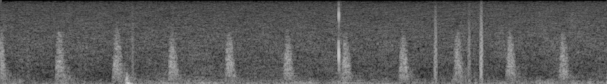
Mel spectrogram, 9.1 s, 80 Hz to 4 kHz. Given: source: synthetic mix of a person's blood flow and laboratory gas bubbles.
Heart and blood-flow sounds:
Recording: Doppler ultrasound of blood flow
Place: subclavian vein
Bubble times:
5.05-5.11 s: bubbles
From the record:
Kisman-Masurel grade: 112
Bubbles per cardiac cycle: 1 to 2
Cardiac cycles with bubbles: 1 to 10%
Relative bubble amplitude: moderate (0.250 to 0.450)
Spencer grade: 1 (occasional bubble signal discernible with the cardiac motion signal, with majority of cardiac periods free of bubbles)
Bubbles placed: anywhere in the cardiac cycle

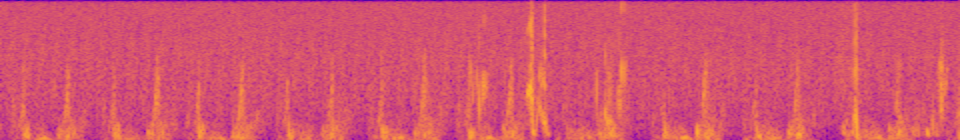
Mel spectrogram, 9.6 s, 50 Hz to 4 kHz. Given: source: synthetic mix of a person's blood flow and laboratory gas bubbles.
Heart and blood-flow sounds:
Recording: Doppler ultrasound of blood flow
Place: precordium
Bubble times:
4.69-4.88 s: bubbles
5.25-5.51 s: bubbles
5.94-6.28 s: bubbles
7.05-7.13 s: bubbles
8.39-8.62 s: bubbles
9.04-9.50 s: bubbles
From the record:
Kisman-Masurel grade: 123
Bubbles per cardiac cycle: 1 to 2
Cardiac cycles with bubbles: 10 to 50%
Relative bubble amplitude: loud (0.450 to 0.775)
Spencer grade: 2 (many but less than half of the cardiac periods contain bubble signals, singularly or in groups)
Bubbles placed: anywhere in the cardiac cycle

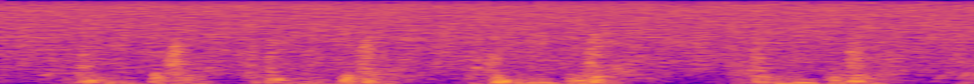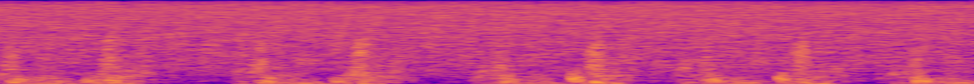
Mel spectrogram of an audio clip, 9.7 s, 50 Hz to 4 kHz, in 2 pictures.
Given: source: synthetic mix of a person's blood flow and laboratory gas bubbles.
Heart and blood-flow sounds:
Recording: Doppler ultrasound of blood flow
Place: precordium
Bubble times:
4.87-4.93 s: bubbles
From the record:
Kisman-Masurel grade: 111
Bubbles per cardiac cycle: 1 to 2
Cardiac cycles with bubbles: 1 to 10%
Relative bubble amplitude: barely perceptible (0.100 to 0.250)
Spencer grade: 1 (occasional bubble signal discernible with the cardiac motion signal, with majority of cardiac periods free of bubbles)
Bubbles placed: only in the low amplitude regions of the cardiac cycle

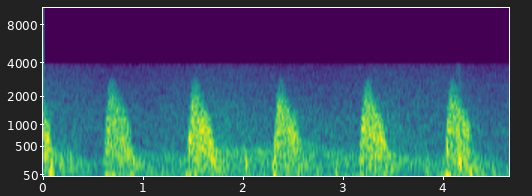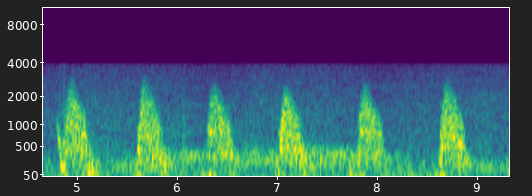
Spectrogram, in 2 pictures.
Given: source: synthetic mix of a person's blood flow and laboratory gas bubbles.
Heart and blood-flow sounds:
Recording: Doppler ultrasound of blood flow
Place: subclavian vein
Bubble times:
4.12-4.21 s: bubbles
4.78-4.92 s: bubbles
From the record:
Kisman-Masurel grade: 223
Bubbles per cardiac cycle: several, 3 to 8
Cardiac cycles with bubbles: 10 to 50%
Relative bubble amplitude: loud (0.450 to 0.775)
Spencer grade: 2 (many but less than half of the cardiac periods contain bubble signals, singularly or in groups)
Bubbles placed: anywhere in the cardiac cycle

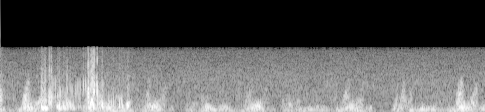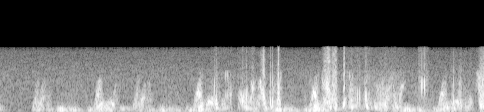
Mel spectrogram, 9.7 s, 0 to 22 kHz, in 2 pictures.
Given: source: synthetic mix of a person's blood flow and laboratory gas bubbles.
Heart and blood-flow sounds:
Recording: Doppler ultrasound of blood flow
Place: precordium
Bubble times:
0.00-0.04 s: bubbles
0.36-1.33 s: bubbles
6.96-7.19 s: bubbles
7.21-7.67 s: bubbles
8.05-8.91 s: bubbles
9.03-9.13 s: bubbles
9.35-9.70 s: bubbles
From the record:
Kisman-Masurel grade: 233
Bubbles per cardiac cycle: several, 3 to 8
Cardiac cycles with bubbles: 50 to 99%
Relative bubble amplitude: loud (0.450 to 0.775)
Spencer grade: 3 (all of the cardiac periods contain showers or single bubble signals, but not dominating or overriding the cardiac motion signals)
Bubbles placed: only in the low amplitude regions of the cardiac cycle

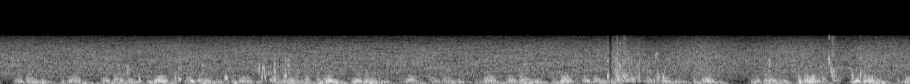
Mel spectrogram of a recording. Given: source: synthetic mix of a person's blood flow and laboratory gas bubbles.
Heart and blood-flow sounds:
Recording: Doppler ultrasound of blood flow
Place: precordium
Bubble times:
1.25-1.32 s: bubbles
1.35-1.45 s: bubbles
1.73-1.84 s: bubbles
2.22-2.31 s: bubbles
2.56-2.89 s: bubbles
3.04-3.13 s: bubbles
6.04-6.75 s: bubbles
8.02-8.43 s: bubbles
8.49-8.84 s: bubbles
From the record:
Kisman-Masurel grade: 223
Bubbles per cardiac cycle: several, 3 to 8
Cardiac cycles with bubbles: 10 to 50%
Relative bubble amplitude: loud (0.450 to 0.775)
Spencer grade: 2 (many but less than half of the cardiac periods contain bubble signals, singularly or in groups)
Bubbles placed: anywhere in the cardiac cycle

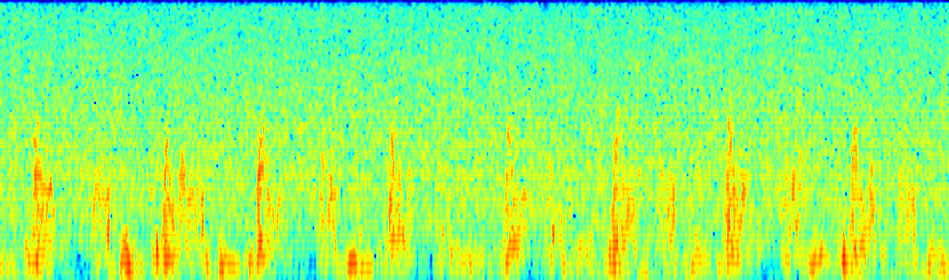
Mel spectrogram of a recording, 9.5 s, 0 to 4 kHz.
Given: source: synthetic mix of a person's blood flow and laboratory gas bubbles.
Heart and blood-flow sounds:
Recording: Doppler ultrasound of blood flow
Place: precordium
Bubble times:
no bubbles
From the record:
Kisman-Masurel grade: 000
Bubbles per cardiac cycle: 0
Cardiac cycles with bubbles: 0%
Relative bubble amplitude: no bubbles discernible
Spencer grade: 0 (complete lack of bubble signals)

